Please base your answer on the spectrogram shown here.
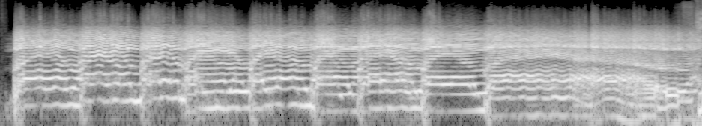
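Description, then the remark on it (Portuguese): A talkbox guitar effect shapes sustained, distorted guitar notes into vowel-like, speech-shaped sounds, phrased in rhythmic bursts with a final note that wavers and bends downward. Loud, with no one speaking. “E o talkbox é um efeito de guitarra que eu já falei inclusive aqui no canal”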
